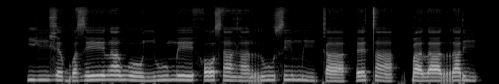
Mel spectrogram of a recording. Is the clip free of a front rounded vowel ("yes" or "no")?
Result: yes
